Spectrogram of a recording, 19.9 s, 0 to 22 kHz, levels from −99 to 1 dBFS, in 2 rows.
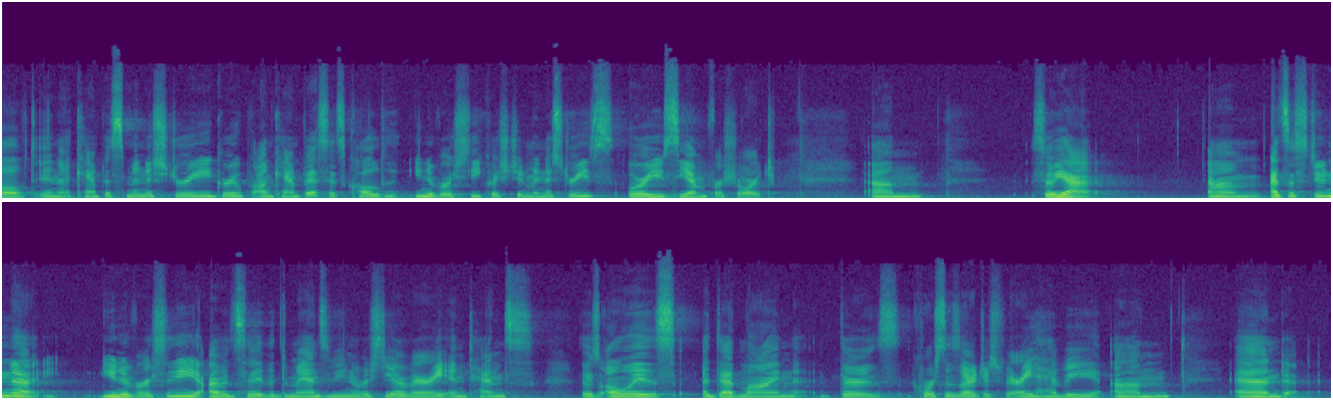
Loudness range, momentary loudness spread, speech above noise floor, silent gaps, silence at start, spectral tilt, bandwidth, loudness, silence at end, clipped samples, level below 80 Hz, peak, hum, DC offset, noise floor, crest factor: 4 LU; 9 LU; 33 dB; none; 0 s; -3 dB/octave; 15 kHz; -28 LUFS; 0.15 s; under 0.1%; -70 dBFS; -6 dBFS; none; under 0.1%; -61 dBFS; 22 dB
